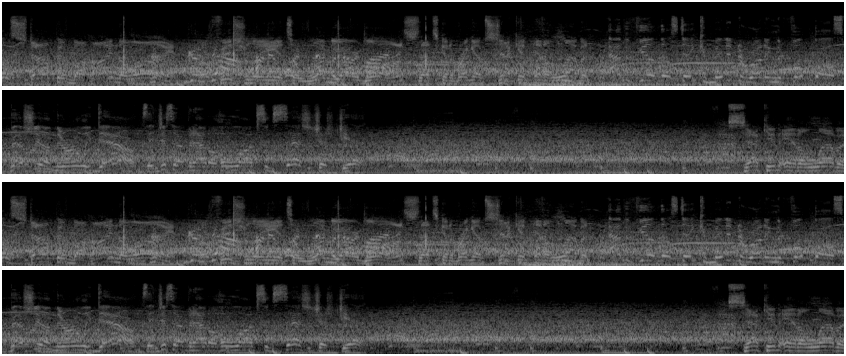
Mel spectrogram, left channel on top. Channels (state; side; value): noise; left; hum, 14 dB below the sound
